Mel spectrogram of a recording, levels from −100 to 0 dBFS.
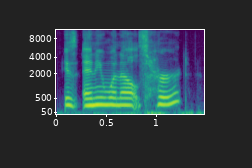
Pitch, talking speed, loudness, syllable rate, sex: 260 Hz, 205 wpm, -15 LUFS, 6.9 syllables/s, female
